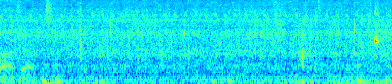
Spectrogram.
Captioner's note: engine, tires on dirt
